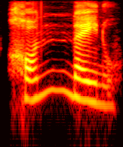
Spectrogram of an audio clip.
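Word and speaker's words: חננו: Choneinu. This is a closed, unstressed syllable. The stress is on the a. Choneinu. Meitcha dea bina vehaskel.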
